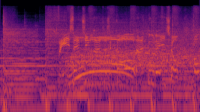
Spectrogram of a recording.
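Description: Background rock music, joined about a second in by live basketball game sound: basketball shoes squeaking on the hardwood court over crowd noise.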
